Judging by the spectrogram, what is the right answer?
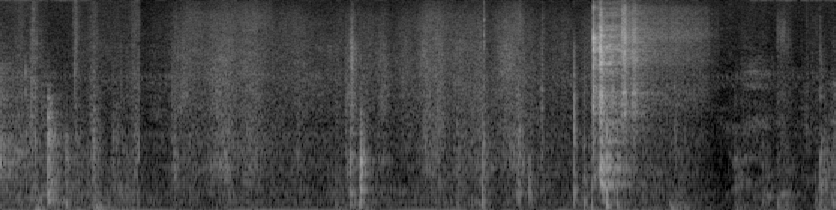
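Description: Faint scattered clicks and knocks over a low steady hum, with a short louder knock about four seconds in.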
